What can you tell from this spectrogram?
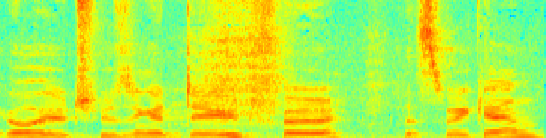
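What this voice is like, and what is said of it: Imitation of Alfred's voice. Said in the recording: “That was my Alfred impression.”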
